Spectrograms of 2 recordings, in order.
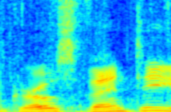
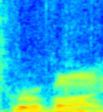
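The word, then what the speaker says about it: Gros Ventre: so you're staying in Gross venti and he's I said is that how you say it and he said no it's grovan he said that's how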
